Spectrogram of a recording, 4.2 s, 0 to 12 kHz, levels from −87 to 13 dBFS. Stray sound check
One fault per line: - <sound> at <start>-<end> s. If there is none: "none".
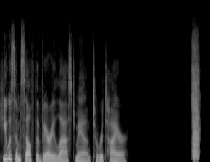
- squeak at 3.8-4.0 s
